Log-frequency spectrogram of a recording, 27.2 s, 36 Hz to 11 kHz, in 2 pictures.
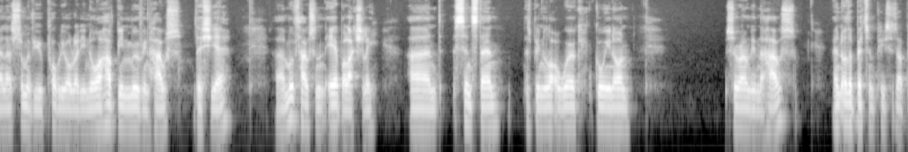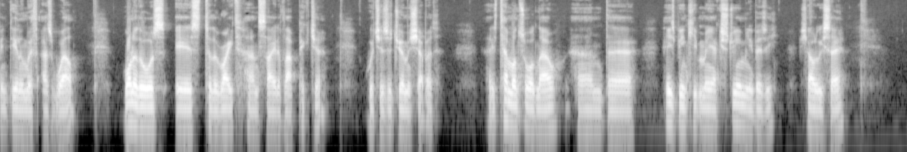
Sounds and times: Speech: 0.0s - 3.5s, 4.1s - 9.5s, 10.9s - 14.8s, 15.5s - 18.6s, 19.2s - 20.3s, 20.9s - 26.4s.

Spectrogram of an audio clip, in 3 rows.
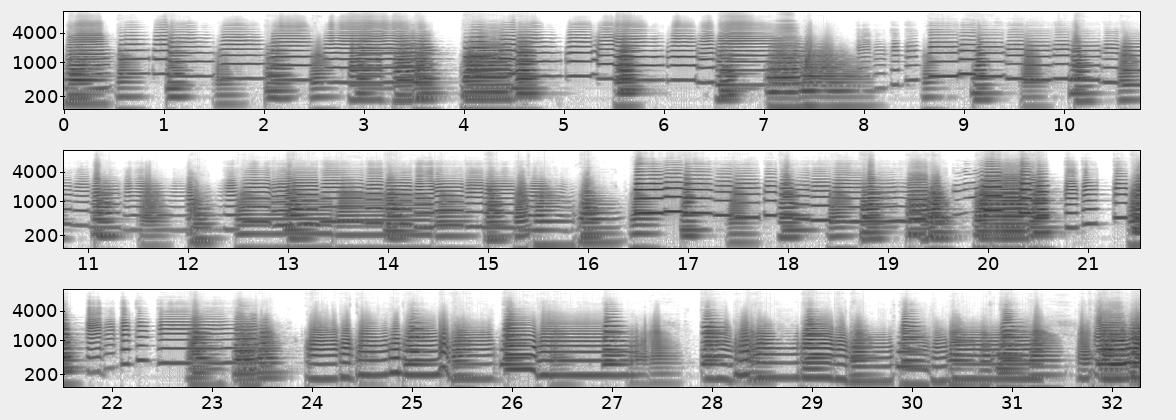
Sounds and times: Trombone: 0.0s - 32.2s
Trumpet: 0.0s - 32.2s.

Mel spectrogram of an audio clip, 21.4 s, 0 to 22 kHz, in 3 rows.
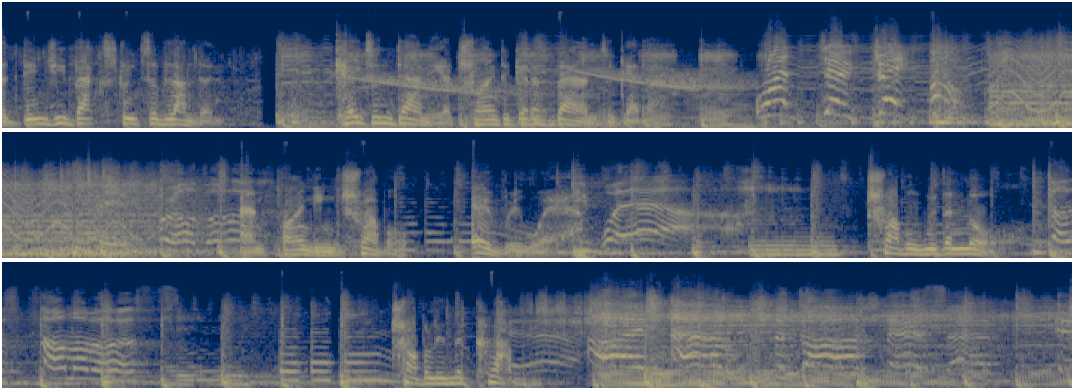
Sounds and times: Speech: 0.0s - 1.5s, 2.2s - 6.4s, 8.7s - 12.1s, 12.9s - 14.0s, 16.8s - 18.1s
Music: 1.8s - 21.4s.

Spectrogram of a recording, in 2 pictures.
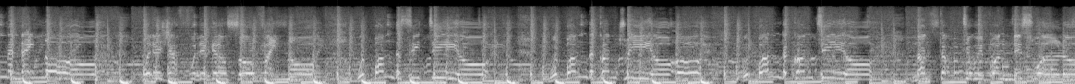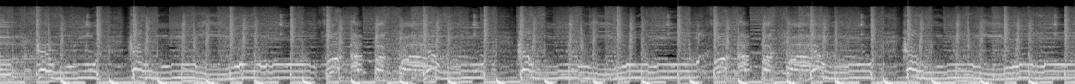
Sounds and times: Funk: 0.0s - 21.5s.

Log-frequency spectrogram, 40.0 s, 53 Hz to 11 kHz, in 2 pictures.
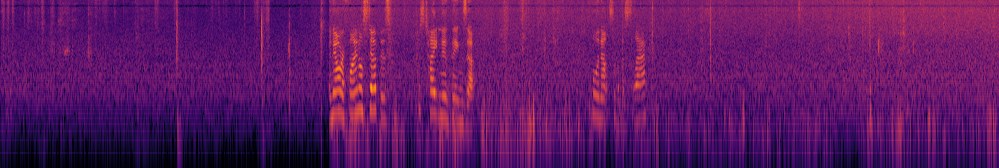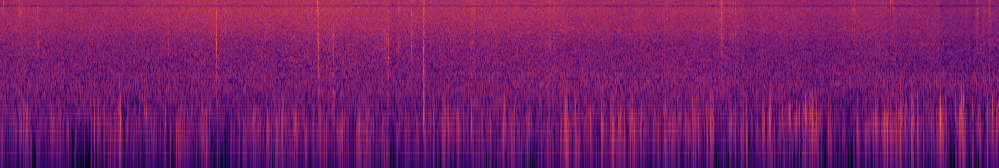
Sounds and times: Outside, rural or natural: 0.0s - 39.9s.

